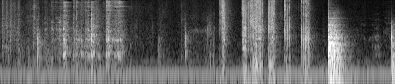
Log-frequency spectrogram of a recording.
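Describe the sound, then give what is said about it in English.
Metallic handling of scissors or a kitchen knife in a kitchen: light clinks and scraping rubs, then a cluster of sharp snipping bursts and one loud clack near the end, with no voices. “Get me a pair of scissors or a kitchen knife.”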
